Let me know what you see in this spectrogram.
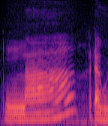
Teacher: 조금 높고 길게인데 성조가 들어가 있기 때문에 이 성조를 먼저 살려서 그러니까 이제 길게 읽으면서 올려주면 되겠죠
